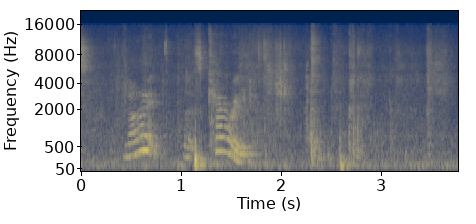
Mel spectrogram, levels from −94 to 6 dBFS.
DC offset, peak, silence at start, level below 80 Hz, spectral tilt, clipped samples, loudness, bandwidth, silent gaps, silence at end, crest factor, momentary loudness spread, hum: under 0.1%; -6 dBFS; 0 s; -46 dBFS; -4.5 dB/octave; under 0.1%; -26 LUFS; 16 kHz; none; 0 s; 22 dB; 15 LU; none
